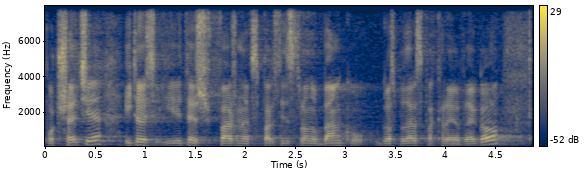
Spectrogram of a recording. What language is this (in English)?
Polish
